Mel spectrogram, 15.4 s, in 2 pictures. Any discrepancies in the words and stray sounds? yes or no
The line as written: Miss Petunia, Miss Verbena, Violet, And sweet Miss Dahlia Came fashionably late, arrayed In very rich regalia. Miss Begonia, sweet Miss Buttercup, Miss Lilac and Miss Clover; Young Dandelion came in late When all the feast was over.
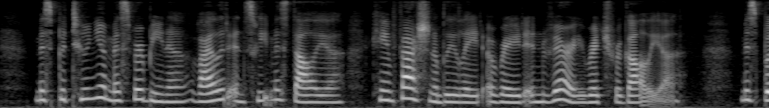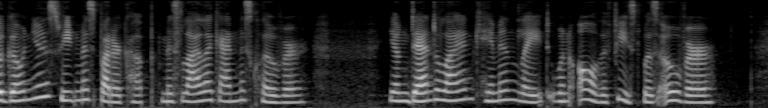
no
